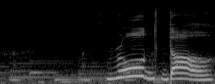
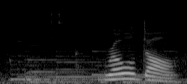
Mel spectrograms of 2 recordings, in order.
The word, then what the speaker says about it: Roald Dahl: How do you pronounce that name? Roald Dahl. Roald Dahl.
